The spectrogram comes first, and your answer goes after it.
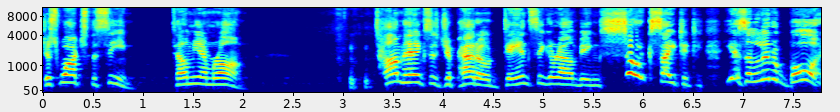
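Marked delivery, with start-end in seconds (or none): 6.8-7.8 sliding into put-on Irish accent, pitched up. Describing a scene from the Pinocchio film, slipping into an Irish accent. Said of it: "Why did I go into a Scottish accent? It's an Irish accent".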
